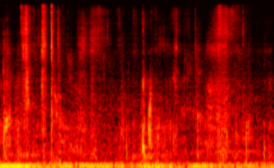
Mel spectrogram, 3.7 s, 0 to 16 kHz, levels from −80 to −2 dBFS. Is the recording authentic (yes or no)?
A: no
